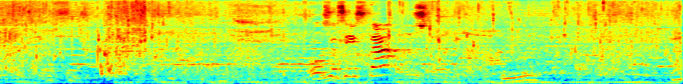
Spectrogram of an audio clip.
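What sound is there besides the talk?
water splashing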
